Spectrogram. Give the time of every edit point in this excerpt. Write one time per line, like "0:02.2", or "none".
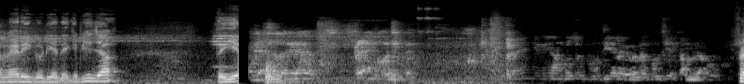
0:02.4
